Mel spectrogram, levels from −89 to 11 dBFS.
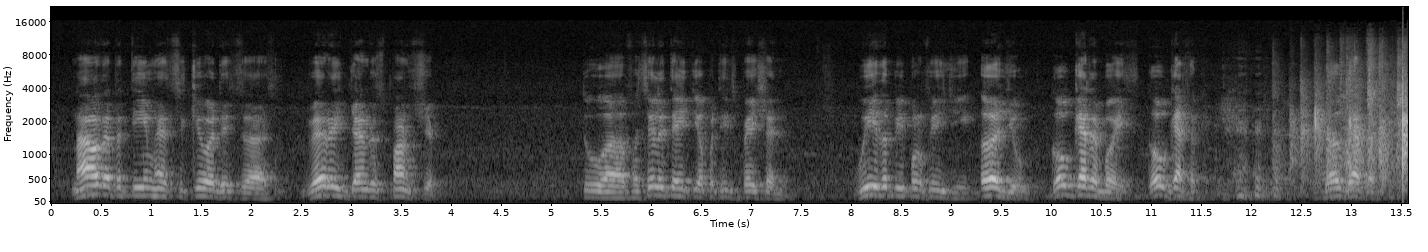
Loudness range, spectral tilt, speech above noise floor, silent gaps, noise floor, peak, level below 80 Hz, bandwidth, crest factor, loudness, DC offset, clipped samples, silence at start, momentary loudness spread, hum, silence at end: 6 LU; -3 dB/octave; 28 dB; none; -54 dBFS; 0 dBFS; -74 dBFS; 17 kHz; 26 dB; -26 LUFS; under 0.1%; under 0.1%; 0.2 s; 17 LU; none; 0 s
